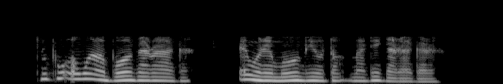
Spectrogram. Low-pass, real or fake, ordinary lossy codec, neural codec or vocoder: 3.6 kHz; real; none; none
